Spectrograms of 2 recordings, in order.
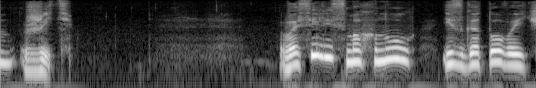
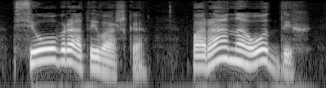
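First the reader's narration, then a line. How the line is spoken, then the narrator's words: Cheerful. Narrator (Russian): весело сказал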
